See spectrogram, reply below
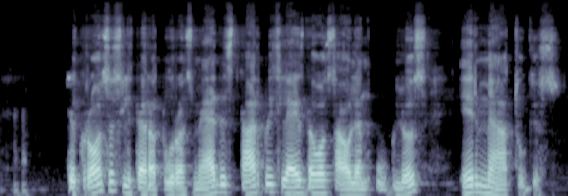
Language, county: Lithuanian, Šiauliai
